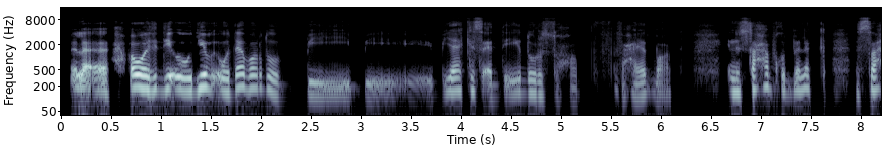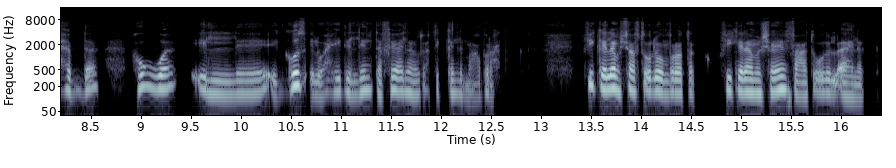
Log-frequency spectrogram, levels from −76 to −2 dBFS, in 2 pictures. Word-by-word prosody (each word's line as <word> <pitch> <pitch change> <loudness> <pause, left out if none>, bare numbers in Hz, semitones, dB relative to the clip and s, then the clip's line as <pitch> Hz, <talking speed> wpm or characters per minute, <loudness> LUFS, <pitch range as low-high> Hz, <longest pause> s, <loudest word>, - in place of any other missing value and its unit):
لأ - - +6 0.2
هو 190 -1 +11
دي 170 +2 +3
ودي 170 +1 +6
وده 180 0 +2
برضه 180 - -1 0.2
بي 120 - -8
بي 250 +3 -14
بيعكس 155 0 -3
قدّ - - -3
إيه 140 - -7
دور 140 -1 -5
الصُحاب 125 - -12
في - - -20
حياة - - -5
بعض. - - -11 0.6
إن 150 - -2
الصاحب 175 +5 -2
خُد - - -9
بالك 175 +1 -3 0.4
الصاحب 160 -2 -2
ده 195 - -4 0.3
هو 185 0 0 0.2
ال 135 -5 -4 0.3
الجزء 205 - +2
الوحيد 150 +5 -6
اللي 145 +2 -3
أنت 165 - -5
فعلًا 155 -3 -1
رايح 130 -1 -8
تتكلم 140 0 -9
معاه - - -12
براحتك، - - -11 0.7
في 220 - -1
كلام 180 -2 +6
مش 155 - -4
هتعرف 165 -2 +2
تقوله 155 +1 +2
لمراتك، 145 +1 -1 0.2
في 165 - -3
كلام 150 -2 +3
مش 140 +2 -2
هينفع 150 -6 +1
تقُوله 145 - -3
لأهلك، 115 -4 -2
160 Hz, 165 wpm, -26 LUFS, 140-180 Hz, 0.7 s, هو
